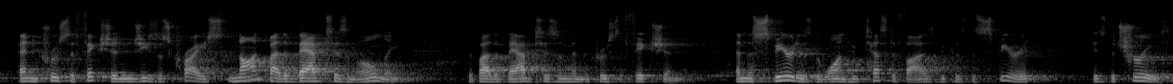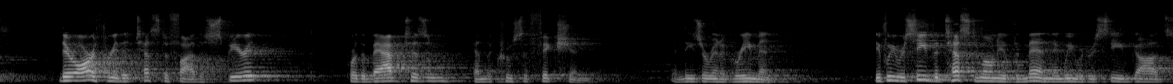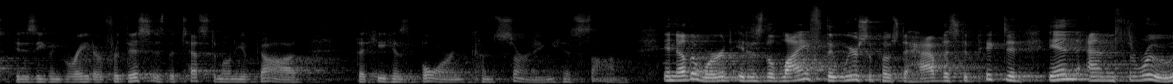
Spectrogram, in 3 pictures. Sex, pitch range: male, 130-180 Hz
